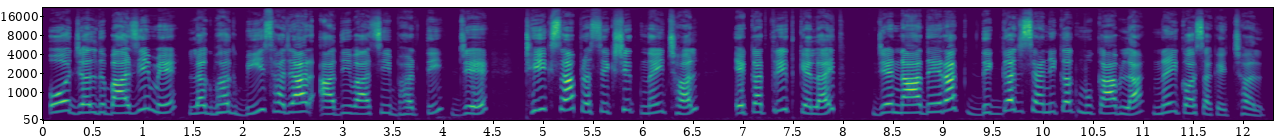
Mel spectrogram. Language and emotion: Maithili, neutral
